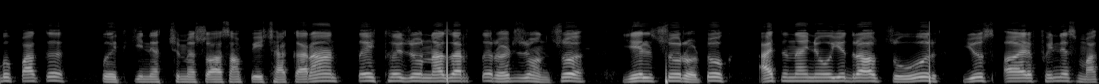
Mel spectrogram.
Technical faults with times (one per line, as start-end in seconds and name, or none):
4.47-4.50 loud pop
6.05-6.13 echo leak
9.29-9.32 loud pop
